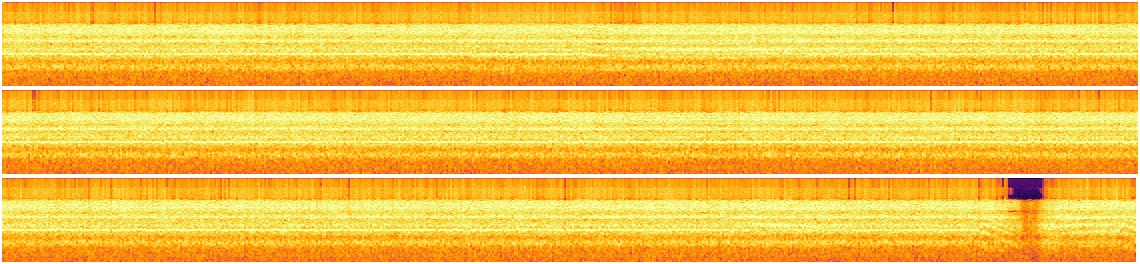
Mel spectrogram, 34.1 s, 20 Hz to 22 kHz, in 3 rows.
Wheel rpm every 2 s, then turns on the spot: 240, 230, 220, 210, 230, 230, 230, 230, 230, 230, 230, 240, 230, 230, 230, 230, 150.
none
